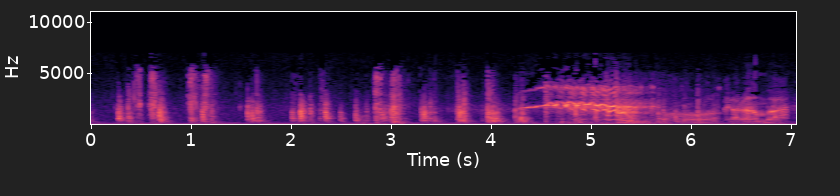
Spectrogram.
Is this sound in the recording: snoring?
no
